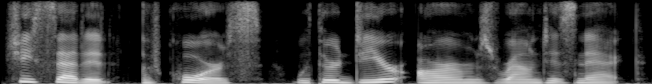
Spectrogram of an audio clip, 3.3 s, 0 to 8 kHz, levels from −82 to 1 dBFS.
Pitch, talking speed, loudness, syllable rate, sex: 175 Hz, 220 wpm, -19 LUFS, 4.6 syllables/s, female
